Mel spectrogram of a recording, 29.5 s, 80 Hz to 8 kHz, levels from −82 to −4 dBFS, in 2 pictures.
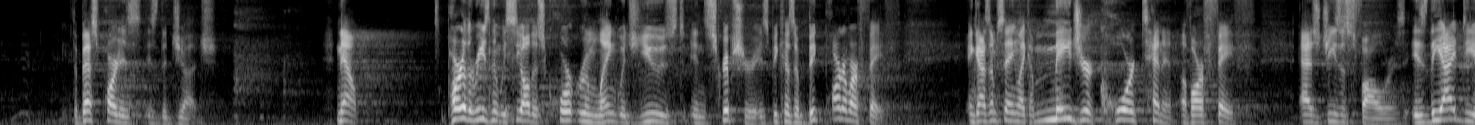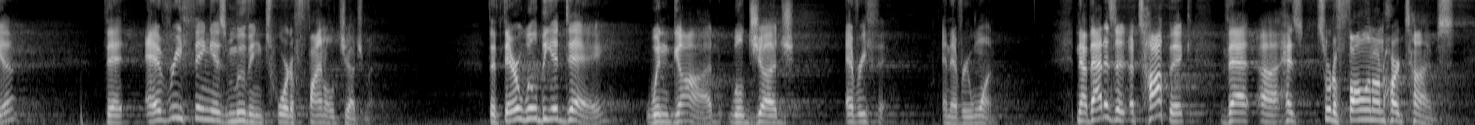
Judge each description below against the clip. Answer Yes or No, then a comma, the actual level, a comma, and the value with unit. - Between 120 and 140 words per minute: No, average, 170 wpm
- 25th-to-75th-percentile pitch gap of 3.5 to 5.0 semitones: Yes, average, 4.5 semitones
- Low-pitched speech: No, medium, 180 Hz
